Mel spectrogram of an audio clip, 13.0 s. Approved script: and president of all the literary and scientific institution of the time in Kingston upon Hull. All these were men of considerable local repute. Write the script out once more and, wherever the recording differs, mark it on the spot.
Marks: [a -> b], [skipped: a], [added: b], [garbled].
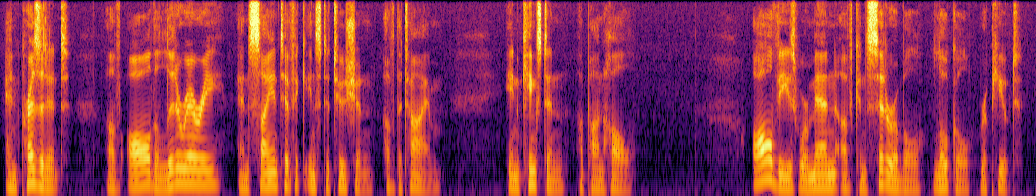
and president of all the literary and scientific institution of the time in Kingston upon Hull. All these were men of considerable local repute.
